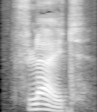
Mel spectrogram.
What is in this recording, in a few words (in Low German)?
"Fleut", Platt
